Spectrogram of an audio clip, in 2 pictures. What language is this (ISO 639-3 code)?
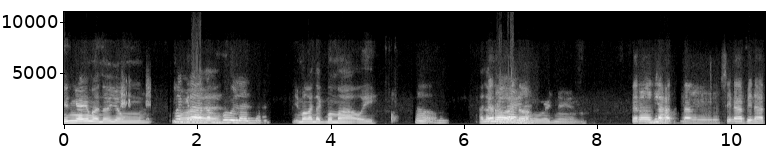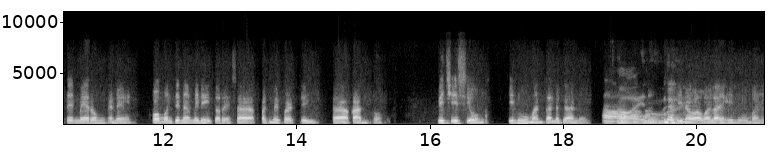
fil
